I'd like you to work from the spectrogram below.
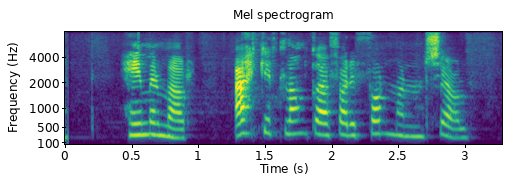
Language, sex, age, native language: Icelandic, female, 30-39, Icelandic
